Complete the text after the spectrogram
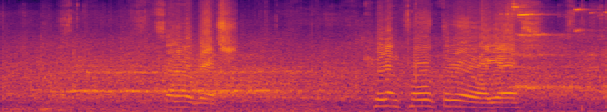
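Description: Skate blades scrape across the ice in a large echoing rink.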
